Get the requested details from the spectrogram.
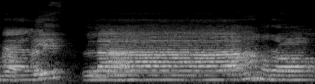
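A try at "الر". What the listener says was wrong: lamnya jangan ditekan juga. Jangan ditekan,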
